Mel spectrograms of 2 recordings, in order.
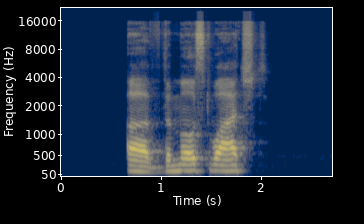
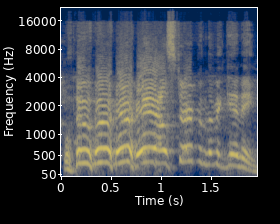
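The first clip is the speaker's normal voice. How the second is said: laughing; 12 semitones higher than usual. Real, not acted. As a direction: giggle through it as you start the clip. Laughing before showing the clip.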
